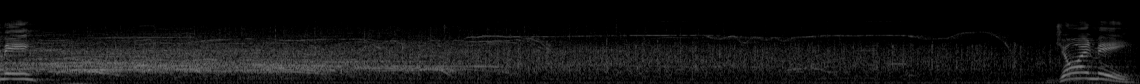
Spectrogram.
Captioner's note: applause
